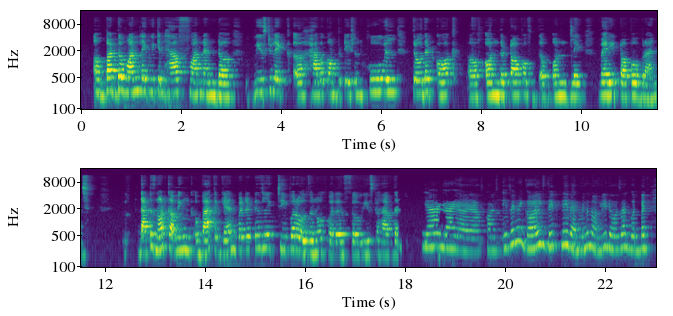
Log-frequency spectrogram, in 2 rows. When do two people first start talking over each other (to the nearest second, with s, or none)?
none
